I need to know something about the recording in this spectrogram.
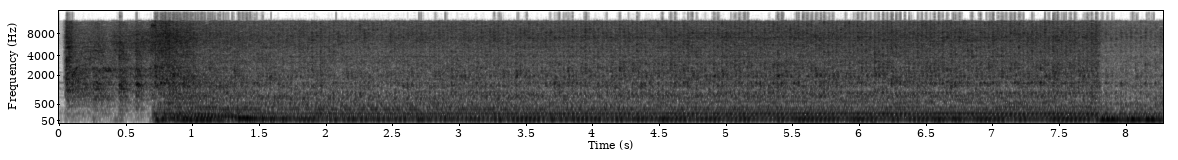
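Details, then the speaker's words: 2004 Mercury Monterey with misfire codes P0300–P0303 and P0316, just after a soldered and heat-shrunk ignition harness repair: engine catches and settles into a steady even idle with a smooth low hum, no stumble; misfire gone. "okay no more misfire so harness is complete as good as I can get it"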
